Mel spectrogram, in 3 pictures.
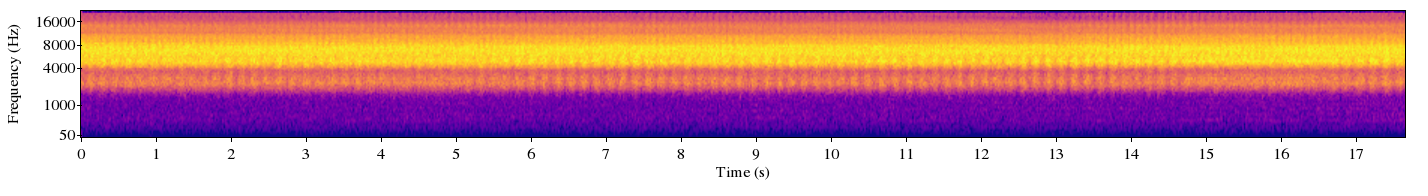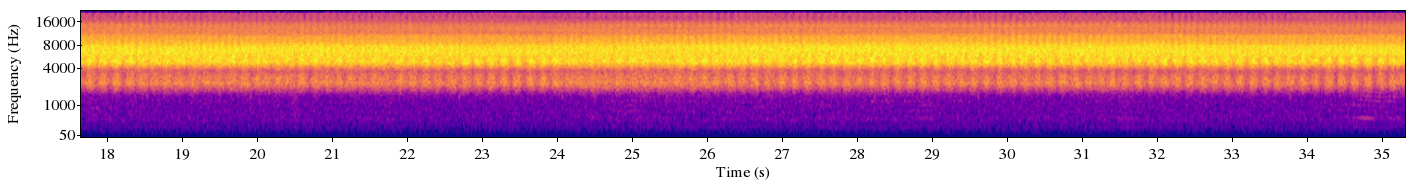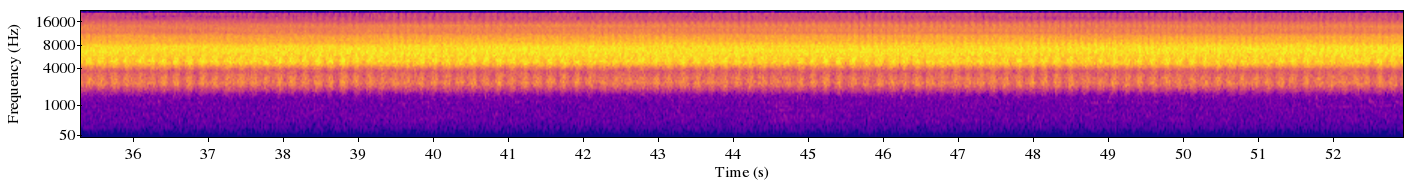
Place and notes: Sound recording of cicada singing during the summer in South of France (Minervois).
Recorded by a setup ORTF with 2 Schoeps CCM4
On a Sound Devices Mixpre 6 recorder
Occitanie, France métropolitaine, France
